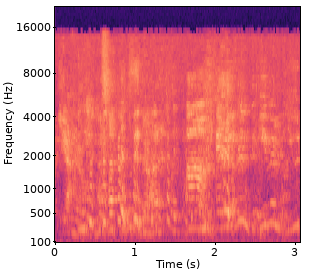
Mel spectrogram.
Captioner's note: laughter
